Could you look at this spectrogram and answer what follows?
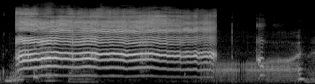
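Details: Infant gives a loud, sustained, high-pitched wail lasting about two seconds, followed by softer fussing; infant crying.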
